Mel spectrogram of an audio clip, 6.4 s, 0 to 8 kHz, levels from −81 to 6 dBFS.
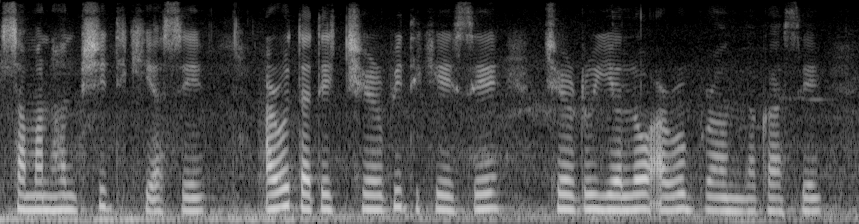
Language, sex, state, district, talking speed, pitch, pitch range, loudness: Nagamese, female, Nagaland, Dimapur, 165 wpm, 195 Hz, 180-200 Hz, -16 LUFS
